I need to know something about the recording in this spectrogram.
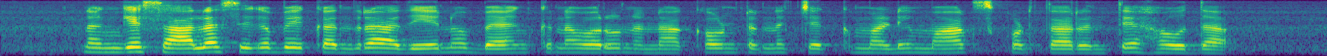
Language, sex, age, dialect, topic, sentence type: Kannada, female, 18-24, Central, banking, question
